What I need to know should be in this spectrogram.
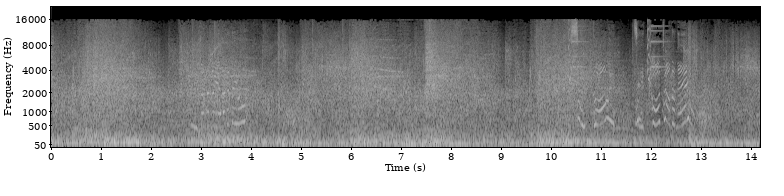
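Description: Heavy gunfire and explosions boom in bursts.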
